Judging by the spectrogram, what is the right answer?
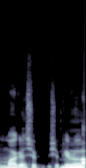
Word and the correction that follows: Magomed Sharapov: Magomed Sharapov. – I thought it was like Shapirov or something. – Nah, Sharapov.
